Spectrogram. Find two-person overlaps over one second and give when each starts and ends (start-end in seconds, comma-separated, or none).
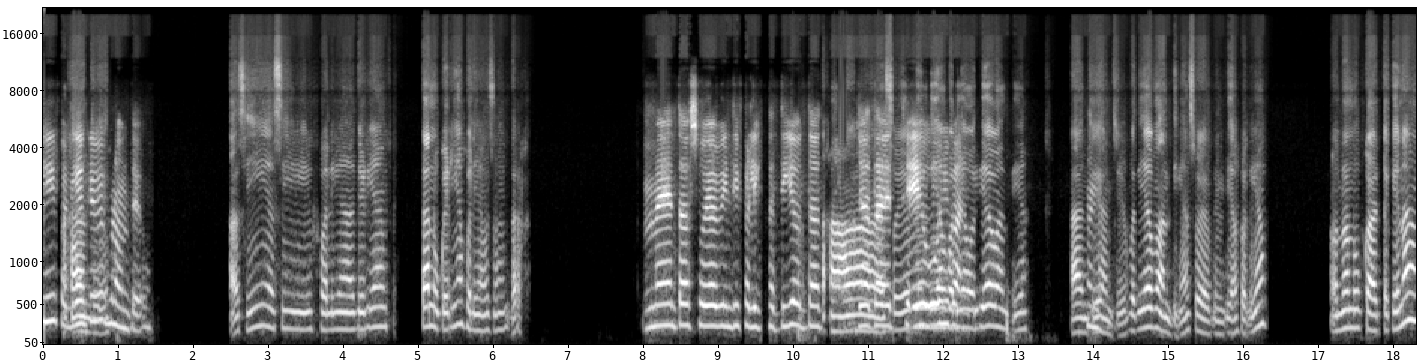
10.8-12.5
